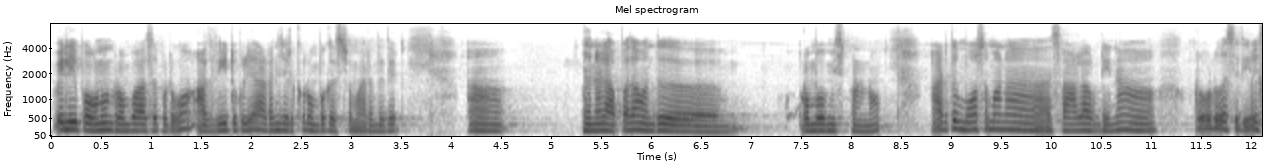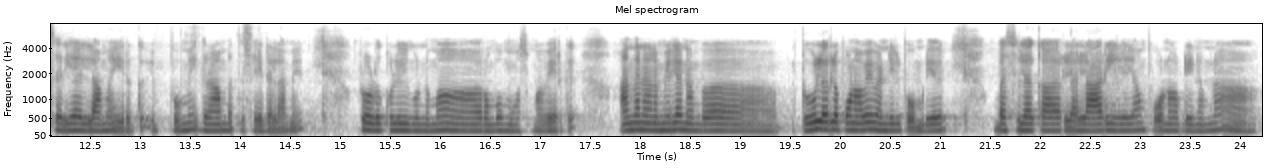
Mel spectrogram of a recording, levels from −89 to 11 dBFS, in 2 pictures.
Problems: constant background noise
